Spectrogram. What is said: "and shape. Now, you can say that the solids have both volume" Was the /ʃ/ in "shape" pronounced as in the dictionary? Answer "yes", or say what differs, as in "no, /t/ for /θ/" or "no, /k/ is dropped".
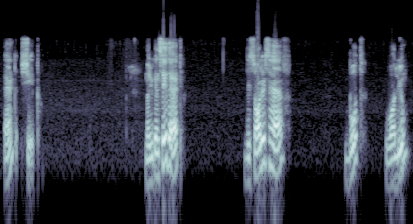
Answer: yes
